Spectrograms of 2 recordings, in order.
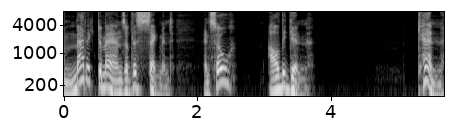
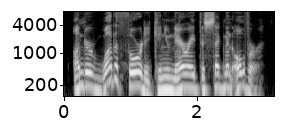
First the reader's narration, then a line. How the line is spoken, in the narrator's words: cried he, still rudely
